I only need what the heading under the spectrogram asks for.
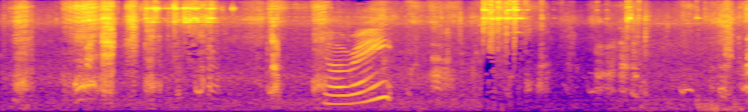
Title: Tysons Reverse Sneeze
